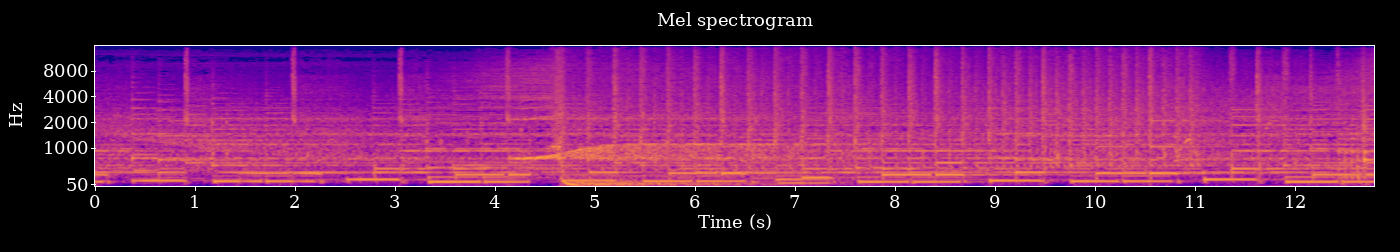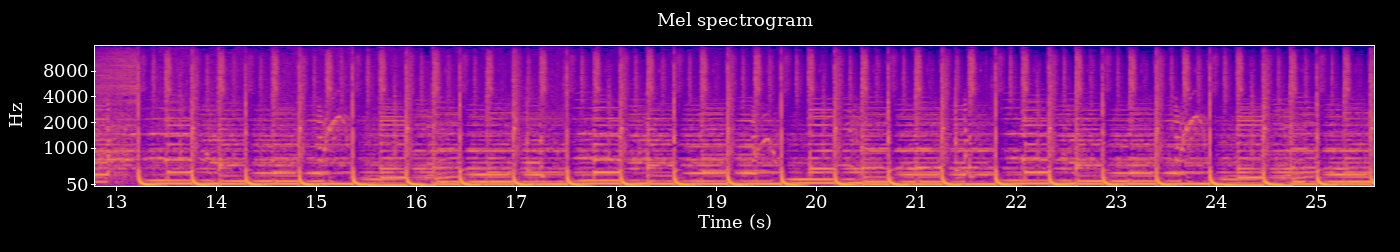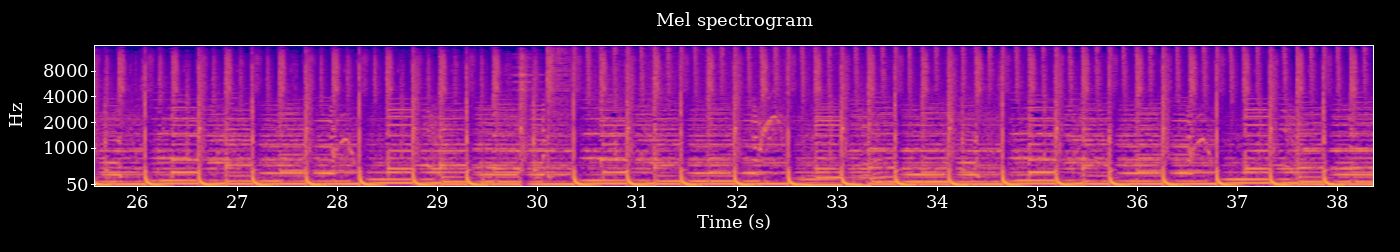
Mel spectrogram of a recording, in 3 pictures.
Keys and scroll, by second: 3.7 Delete, 6.1 Delete.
